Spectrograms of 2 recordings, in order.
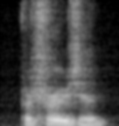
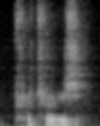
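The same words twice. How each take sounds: First: Protrusion said clearly, louder, with a falling close; confident word. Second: Quiet, tentative protrusion; unsure word try. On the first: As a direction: protrusion announced firmly like a new word. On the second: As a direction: protrusion said softly, feeling out the word. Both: Shown as a demonstration. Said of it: "I think that's a word of the stream".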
